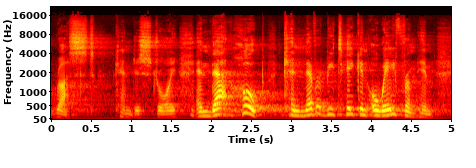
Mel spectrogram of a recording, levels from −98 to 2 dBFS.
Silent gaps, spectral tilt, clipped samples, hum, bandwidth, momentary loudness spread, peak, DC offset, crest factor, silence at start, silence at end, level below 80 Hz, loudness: none; -2.5 dB/octave; under 0.1%; none; 17.5 kHz; 13 LU; -6 dBFS; under 0.1%; 22 dB; 0 s; 0 s; -76 dBFS; -27 LUFS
